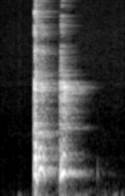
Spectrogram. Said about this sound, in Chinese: 看目标迎面走来，我故意咳嗽了一声。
